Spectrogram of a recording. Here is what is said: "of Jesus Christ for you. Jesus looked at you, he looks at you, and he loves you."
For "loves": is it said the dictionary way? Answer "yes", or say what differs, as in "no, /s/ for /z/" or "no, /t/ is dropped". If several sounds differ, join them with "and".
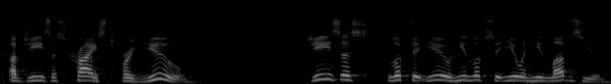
yes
